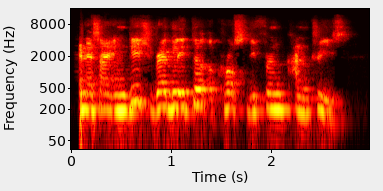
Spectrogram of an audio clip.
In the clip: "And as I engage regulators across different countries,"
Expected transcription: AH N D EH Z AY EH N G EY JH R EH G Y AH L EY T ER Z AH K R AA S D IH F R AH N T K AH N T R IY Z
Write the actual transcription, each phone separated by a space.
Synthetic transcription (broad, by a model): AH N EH S AY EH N G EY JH R EH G Y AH L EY T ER AH K R AA S D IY F R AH N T K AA N T R IY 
